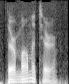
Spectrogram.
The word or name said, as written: Thermometrograph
